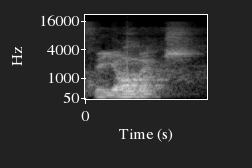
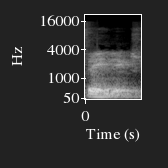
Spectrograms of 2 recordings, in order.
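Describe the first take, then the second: First: The name begins with a TH sound. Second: The name begins with an F sound. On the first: The speaker calls it right. "the correct pronunciation is actually" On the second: The speaker calls it wrong. "that's what everybody says"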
